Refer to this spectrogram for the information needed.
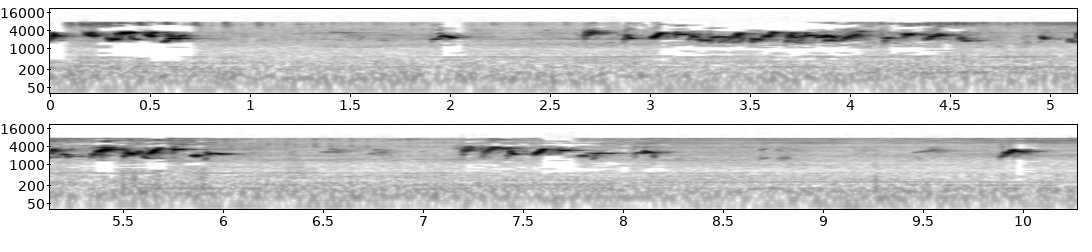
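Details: Chattering song of a grey-cheeked bulbul: lively runs of quick, tumbling, bubbly notes in several bursts separated by short silences, with single chirps between them.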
